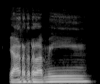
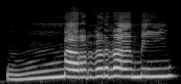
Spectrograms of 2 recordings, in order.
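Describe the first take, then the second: First: "Ya know what I mean" slurred into one word with a trilled r; rolled catchphrase. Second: "Know what I mean" high, hugely stretched with a wobbling trill; botched catchphrase imitation. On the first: Shown as a demonstration. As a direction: run "Ya know what I mean" together, rolling the middle. Catchphrase the co-host tries to copy. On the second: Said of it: "Yeah, you can't".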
